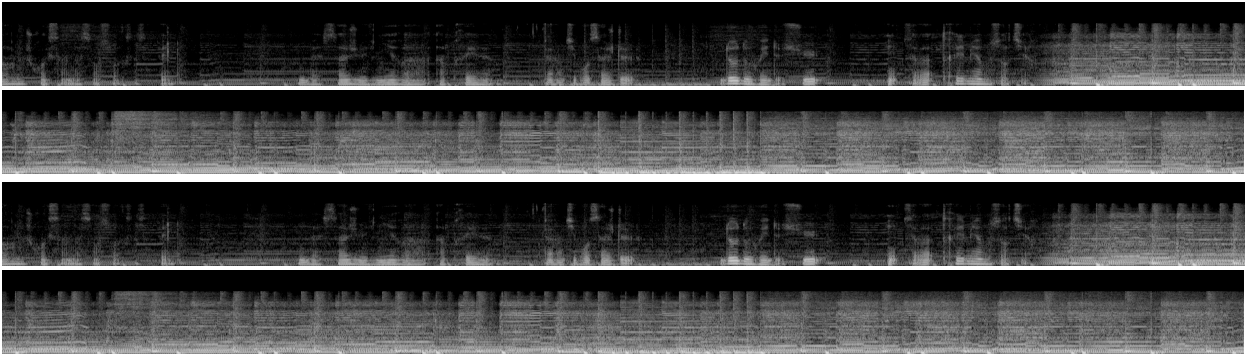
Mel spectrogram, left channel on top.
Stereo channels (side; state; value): both; normal; correlation 0.87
